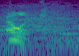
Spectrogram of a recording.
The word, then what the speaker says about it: Alexandria: People in Alexandria, Indiana, don't say they live in Alexandria. They say they live in Ellick.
